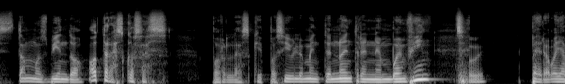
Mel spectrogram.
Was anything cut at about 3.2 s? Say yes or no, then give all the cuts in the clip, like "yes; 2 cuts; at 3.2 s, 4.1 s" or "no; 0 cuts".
no; 1 cut; at 4.7 s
